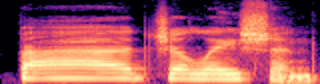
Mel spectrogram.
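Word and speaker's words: flagellation: hold on all right the word is actually pronounced filation filation scars filation scars and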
